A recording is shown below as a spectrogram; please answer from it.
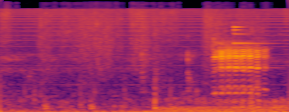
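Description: Sheep bleating in the video game Minecraft, a short harmonic bleat near the end rising over a busy, noisy game background with other scattered clicks and thumps.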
